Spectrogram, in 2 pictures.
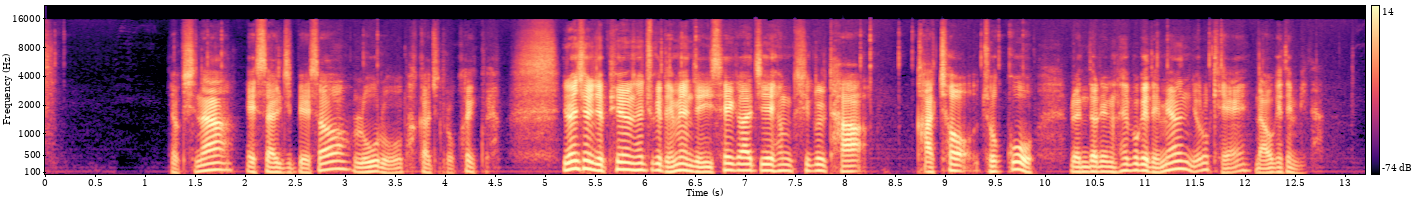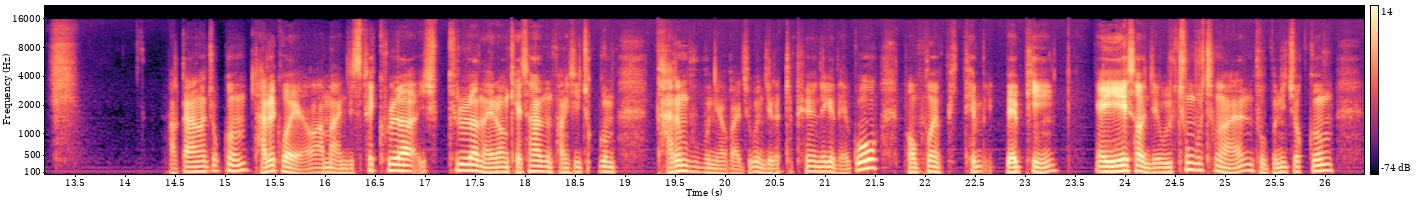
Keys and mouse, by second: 0.1 click, 1.6 click, 3.1 click, 6.3 click, 8.2 click, 8.5 alt+click, 10.3 alt+right click, 11.1 click, 11.8 click.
